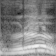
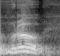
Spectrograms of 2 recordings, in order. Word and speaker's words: ভ্রু: তারপরে আছে এটার সাথে রসু উচ্চারণ করো ভ্রু ভ্রু এই রসুটা ভের সাথে উচ্চারিত হচ্ছে র সাথে ভ্রুভ ভর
